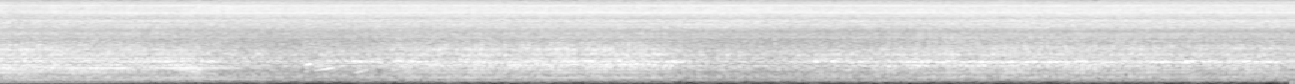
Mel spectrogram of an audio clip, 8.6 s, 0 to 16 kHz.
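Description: An Emco F1 CNC milling machine cuts a model engine pan with the spindle at 1500 RPM, producing a steady, loud, high-pitched machining whine with a constant hiss that stays even throughout.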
